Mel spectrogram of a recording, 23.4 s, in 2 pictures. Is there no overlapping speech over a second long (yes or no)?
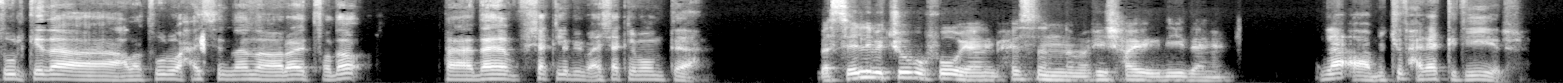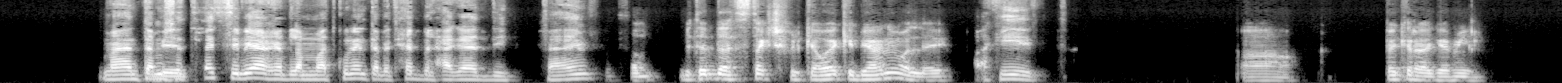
yes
